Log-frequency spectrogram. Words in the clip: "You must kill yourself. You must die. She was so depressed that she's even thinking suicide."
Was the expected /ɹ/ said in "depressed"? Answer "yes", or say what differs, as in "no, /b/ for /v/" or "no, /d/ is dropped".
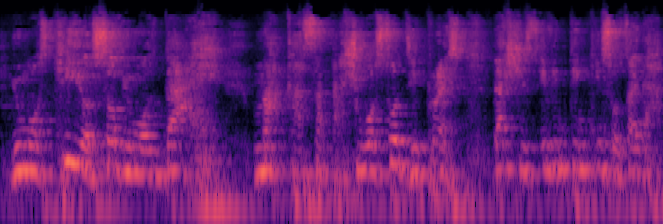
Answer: yes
